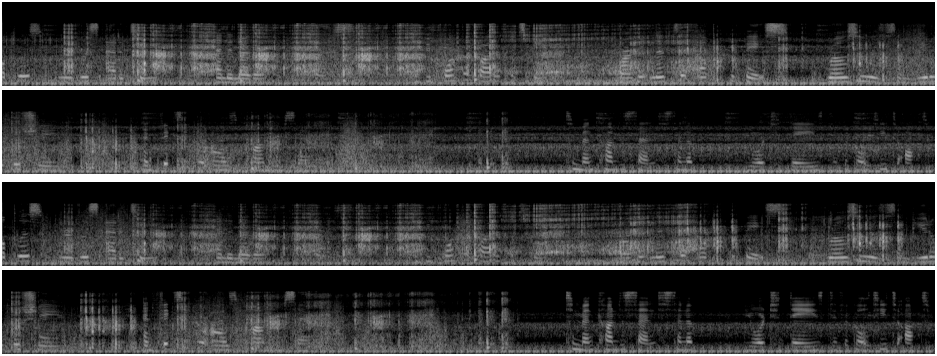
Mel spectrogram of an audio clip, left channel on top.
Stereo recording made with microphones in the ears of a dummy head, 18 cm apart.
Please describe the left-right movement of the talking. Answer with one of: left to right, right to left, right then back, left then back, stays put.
left then back.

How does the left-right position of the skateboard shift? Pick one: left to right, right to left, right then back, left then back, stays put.
left to right.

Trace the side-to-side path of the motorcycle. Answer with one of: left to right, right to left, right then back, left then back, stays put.
stays put.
